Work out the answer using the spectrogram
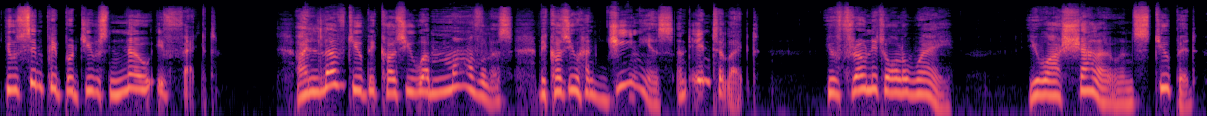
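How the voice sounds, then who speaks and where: A man playing a scornful young gentleman in a rage. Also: high voice, very animated, unhurried, creaky, no echo, studio quality, voice pushed up, exaggerated voice. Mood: scornful fury. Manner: impassioned, scornful declamation. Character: cruel disdainful young gentleman, contemptuous.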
